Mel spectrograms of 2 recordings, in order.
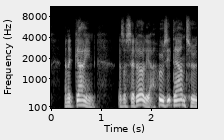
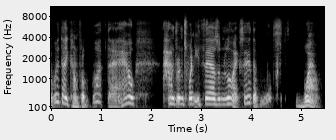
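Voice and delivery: mock baffled viewer; 8 semitones higher than usual.

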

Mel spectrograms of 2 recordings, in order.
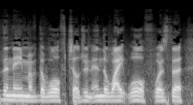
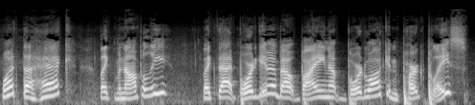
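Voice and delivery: higher, incredulous questioning; baffled Froggy; 7 semitones higher than usual. Acted. Froggy questions wolf about board game, baffled. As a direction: puzzle aloud with rising questions. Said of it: "And Froggy's like".

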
